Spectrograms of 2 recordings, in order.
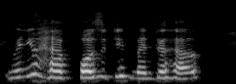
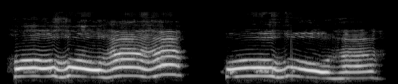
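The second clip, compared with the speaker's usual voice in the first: loud, slow "ho ho ha ha"; slow, forceful staged belly laugh; laughter yoga chant; 5 semitones higher, 8 dB louder, much slower than usual. Shown as a demonstration. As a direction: lead a clapping chant, high and drawn out.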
